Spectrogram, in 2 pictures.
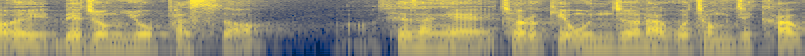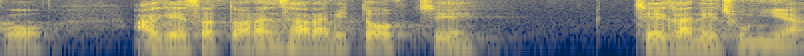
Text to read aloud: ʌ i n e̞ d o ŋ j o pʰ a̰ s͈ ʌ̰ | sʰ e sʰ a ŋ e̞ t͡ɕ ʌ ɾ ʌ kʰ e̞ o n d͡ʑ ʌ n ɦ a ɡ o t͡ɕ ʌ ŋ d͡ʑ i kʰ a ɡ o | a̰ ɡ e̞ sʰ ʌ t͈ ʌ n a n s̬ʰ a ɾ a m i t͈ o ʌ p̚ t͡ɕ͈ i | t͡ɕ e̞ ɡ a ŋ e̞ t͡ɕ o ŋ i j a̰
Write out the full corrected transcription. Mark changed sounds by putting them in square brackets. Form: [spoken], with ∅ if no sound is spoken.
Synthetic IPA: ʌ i n e̞ [d͡ʑ] o ŋ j o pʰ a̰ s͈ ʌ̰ | sʰ e sʰ a ŋ e̞ t͡ɕ ʌ ɾ ʌ kʰ e̞ o n d͡ʑ ʌ n ɦ a ɡ o t͡ɕ ʌ ŋ d͡ʑ i kʰ a ɡ o | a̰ ɡ e̞ sʰ ʌ t͈ ʌ n a n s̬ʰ a ɾ a m i t͈ o ʌ p̚ t͡ɕ͈ i | t͡ɕ e̞ ɡ a [n] e̞ t͡ɕ o ŋ i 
